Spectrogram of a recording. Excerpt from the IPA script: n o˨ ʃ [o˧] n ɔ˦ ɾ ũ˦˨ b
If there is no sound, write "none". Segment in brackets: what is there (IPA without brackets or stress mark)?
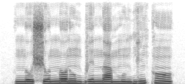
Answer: o˨˦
